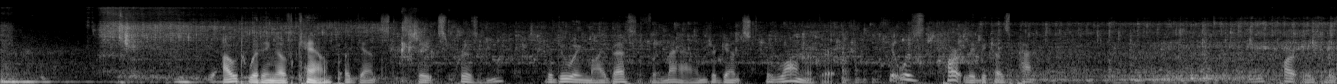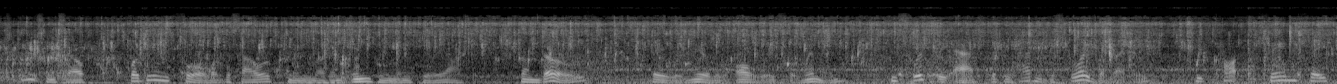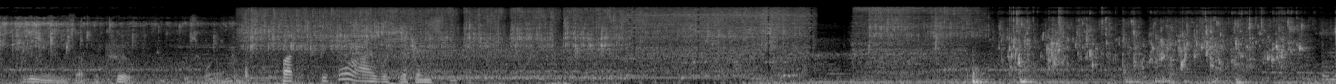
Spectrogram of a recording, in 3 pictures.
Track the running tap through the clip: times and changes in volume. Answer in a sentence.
You can hear the running tap from 0.0 to 40.0 s, getting louder.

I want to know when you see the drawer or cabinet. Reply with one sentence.
You can hear the drawer or cabinet from 8.4 to 8.9 s.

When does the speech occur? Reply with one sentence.
You can hear the speech from 2.1 to 10.4 s and from 12.4 to 31.4 s.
